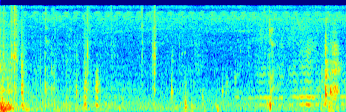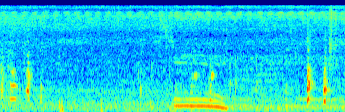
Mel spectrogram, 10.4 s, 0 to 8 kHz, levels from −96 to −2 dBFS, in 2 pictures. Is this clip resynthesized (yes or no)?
no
